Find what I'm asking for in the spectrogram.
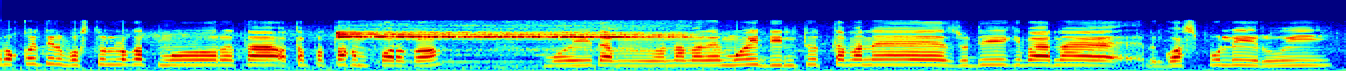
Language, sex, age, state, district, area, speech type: Assamese, female, 30-45, Assam, Barpeta, rural, spontaneous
